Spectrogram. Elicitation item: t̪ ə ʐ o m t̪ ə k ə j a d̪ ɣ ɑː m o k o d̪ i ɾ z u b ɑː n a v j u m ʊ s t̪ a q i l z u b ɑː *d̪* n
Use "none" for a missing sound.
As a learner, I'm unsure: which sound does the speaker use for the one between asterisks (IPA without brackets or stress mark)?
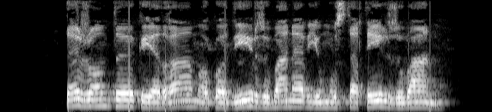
none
